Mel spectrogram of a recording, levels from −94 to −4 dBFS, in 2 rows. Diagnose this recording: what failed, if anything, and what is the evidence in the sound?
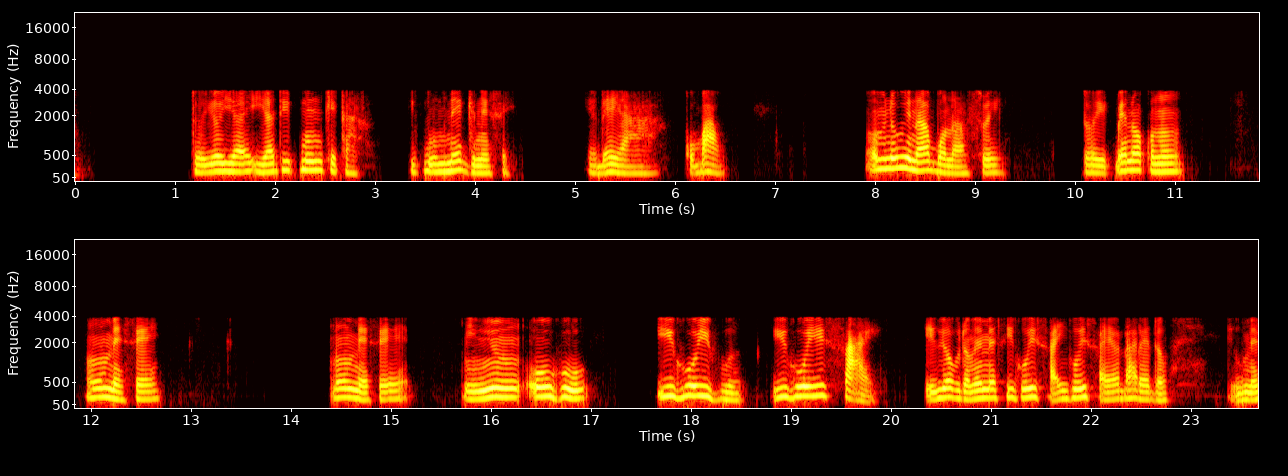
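Codec stage: the iLBC codec is plainly audible throughout, with rough, synthetic speech and nothing above 3.8 kHz, which fits 13.33 kbps iLBC coding each 30 ms frame independently.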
